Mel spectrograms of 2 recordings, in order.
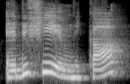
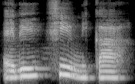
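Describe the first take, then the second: First: "Edi Shimnika" with the pitch rising on "Shimnika" at the end; rising question tune. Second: "Edi Shimnika" asked flat with a falling end, like a statement; wrong flat tune. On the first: Teacher showing students the right question tune, rising on "Shimnika". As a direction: lift "Shimnika" upward like a real question. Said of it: "nadanya lebih naik gitu ya". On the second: Teacher showing students the wrong question tune, flat and falling. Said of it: "antara nada tanya dengan nada pernyataan". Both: Shown as a demonstration.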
